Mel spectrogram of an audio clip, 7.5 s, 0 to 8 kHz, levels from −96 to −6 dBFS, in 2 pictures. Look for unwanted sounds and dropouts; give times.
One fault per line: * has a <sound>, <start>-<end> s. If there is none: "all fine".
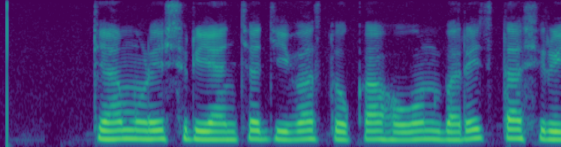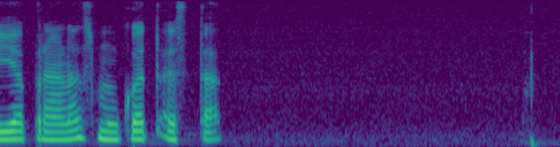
all fine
